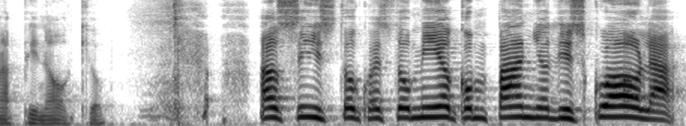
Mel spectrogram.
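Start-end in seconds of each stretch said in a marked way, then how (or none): 1.7-4.5 high, timid reply; a small boy answering the police; frightened puppet. A narrator's reading. Pinocchio answers the carabinieri, high and timid.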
